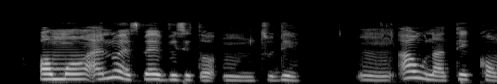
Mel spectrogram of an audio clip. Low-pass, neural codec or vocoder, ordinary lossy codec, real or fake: 7.2 kHz; none; none; real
